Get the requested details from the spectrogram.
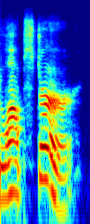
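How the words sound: It is said in a Mid-Atlantic accent. "if you're from like mid mid Atlantic, it's a lobster"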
